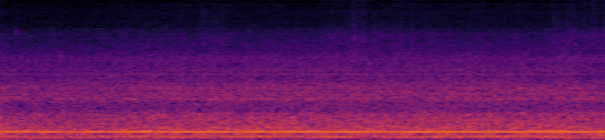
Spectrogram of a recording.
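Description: A steady low hum with a soft, even hiss, unchanging throughout.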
